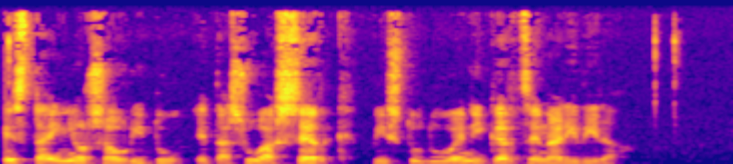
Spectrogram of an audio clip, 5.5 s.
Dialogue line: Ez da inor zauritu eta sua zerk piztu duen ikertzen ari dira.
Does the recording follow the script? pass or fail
pass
